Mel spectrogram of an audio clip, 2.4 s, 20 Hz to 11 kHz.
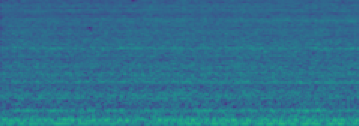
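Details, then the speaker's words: Beer walk-in cooler compressor being charged with suction throttled: steady even hum, no knock or squeal; drawing about 13 amps against roughly 14 amp run load, pressures good; normal running. "all right we're about 13 amps I think the run load is like 14 so we're doing good on that pressures are looking good"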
